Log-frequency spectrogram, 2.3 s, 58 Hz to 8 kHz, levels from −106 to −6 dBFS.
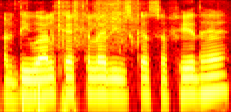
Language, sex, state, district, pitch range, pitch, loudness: Hindi, male, Jharkhand, Ranchi, 125-130 Hz, 130 Hz, -17 LUFS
